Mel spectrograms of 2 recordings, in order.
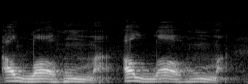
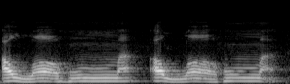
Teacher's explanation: تو لہذا اس اللہم میں جو لفظ اللہ ہے اس کو ہم موٹا پڑھیں گے، اور اس کے آخر میں جو میم ہے اس میں ہم غنہ کریں گے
